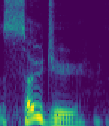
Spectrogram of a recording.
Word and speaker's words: soju: need to stop you how do you say the name of that liquid is it show jurors it show i think it's soju soju yeah there's no h in it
